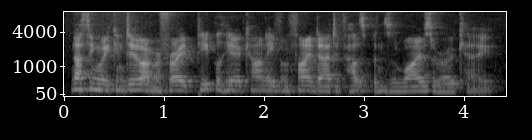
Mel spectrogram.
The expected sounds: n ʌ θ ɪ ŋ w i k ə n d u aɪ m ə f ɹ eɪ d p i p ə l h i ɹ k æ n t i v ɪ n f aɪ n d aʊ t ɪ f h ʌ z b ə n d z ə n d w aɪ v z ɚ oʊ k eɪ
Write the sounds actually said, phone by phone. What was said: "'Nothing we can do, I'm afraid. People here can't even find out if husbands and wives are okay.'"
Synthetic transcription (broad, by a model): n ʌ θ ɪ ŋ w i k ə n d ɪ aɪ m ə f ɹ eɪ d p i p ə l h i ɹ k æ n t i v ɪ n f aɪ n d aʊ t ɪ f h ʌ z b ə n d z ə n w aɪ v z ɚ oʊ k eɪ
